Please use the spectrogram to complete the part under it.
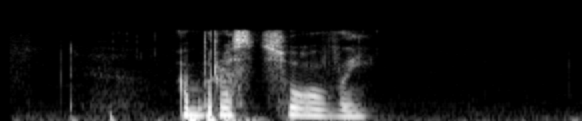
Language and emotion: Russian, neutral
